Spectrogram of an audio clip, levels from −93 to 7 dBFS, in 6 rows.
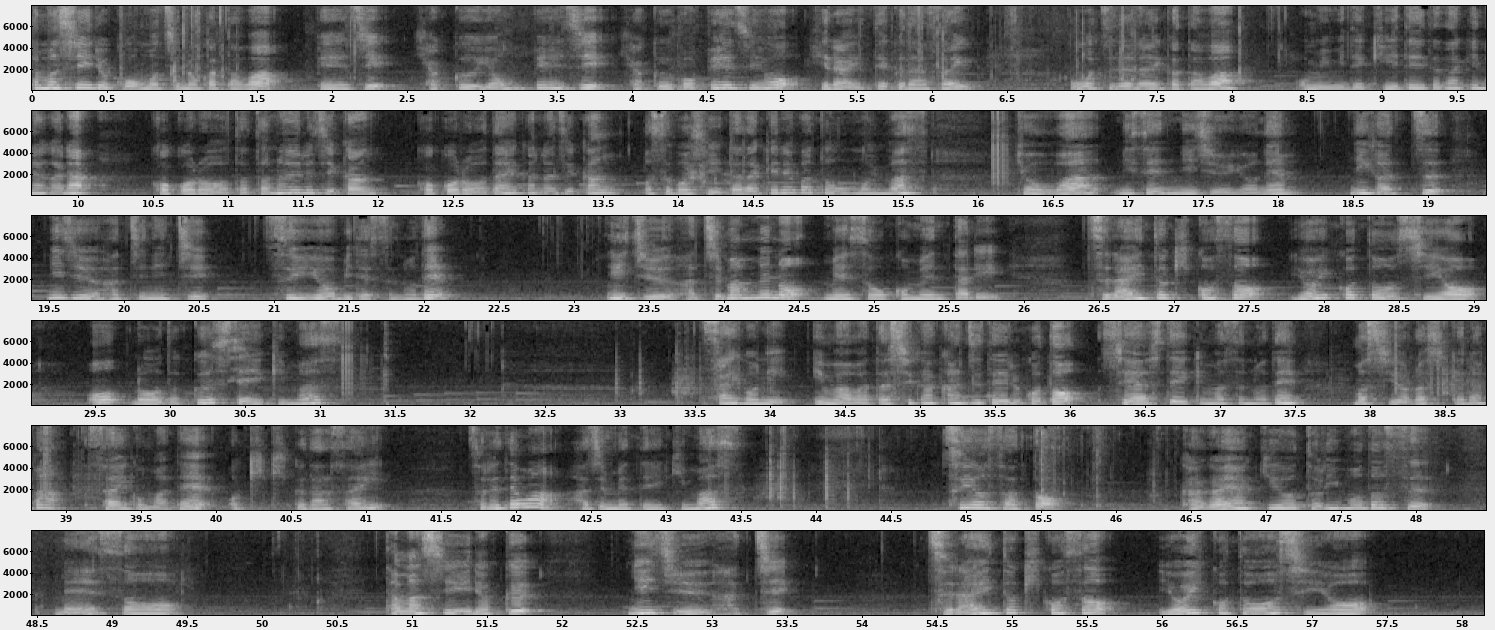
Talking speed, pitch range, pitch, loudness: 210 characters per minute, 195-250 Hz, 220 Hz, -23 LUFS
